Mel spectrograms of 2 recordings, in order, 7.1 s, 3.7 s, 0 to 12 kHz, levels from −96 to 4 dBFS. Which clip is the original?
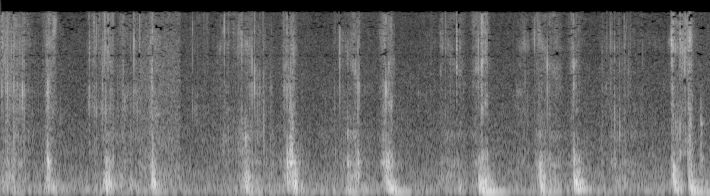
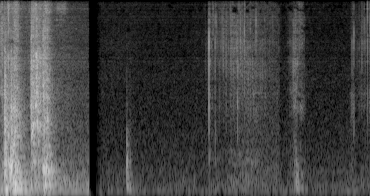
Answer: first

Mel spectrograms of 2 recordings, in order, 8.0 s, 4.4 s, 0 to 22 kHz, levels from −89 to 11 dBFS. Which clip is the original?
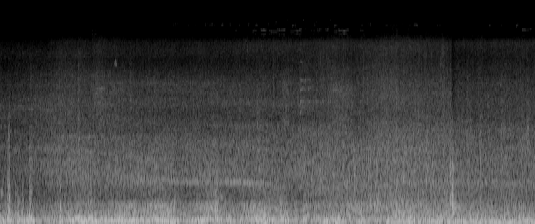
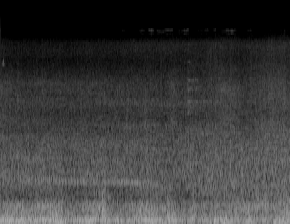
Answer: first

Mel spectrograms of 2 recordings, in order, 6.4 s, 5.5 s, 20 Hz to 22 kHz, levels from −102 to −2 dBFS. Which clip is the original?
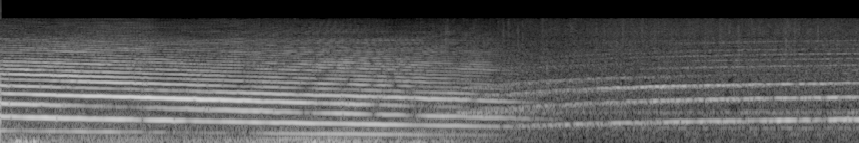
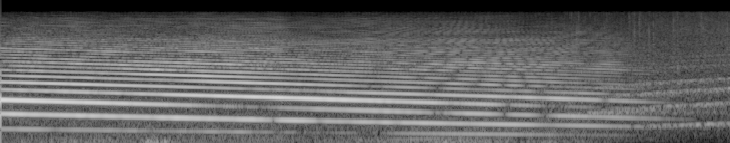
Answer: second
